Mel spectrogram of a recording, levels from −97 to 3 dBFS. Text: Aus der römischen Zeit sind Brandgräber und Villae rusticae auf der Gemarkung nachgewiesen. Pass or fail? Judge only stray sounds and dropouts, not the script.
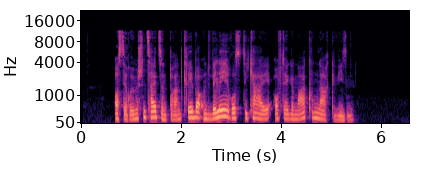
pass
